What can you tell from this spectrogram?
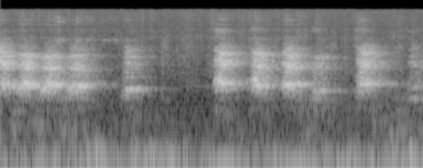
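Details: Litter of Cavachon (Cavalier x Bichon) puppies, little boys and girls, at a UK breeder, yapping in high, bright bursts: several quick clustered yips, then short pauses, recurring four times across roughly four seconds, with a faint low room rumble underneath.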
